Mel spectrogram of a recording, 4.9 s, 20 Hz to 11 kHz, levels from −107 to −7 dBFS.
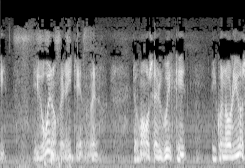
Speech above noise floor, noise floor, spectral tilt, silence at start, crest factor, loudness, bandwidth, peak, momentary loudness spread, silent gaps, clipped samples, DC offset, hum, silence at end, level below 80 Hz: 20 dB; -33 dBFS; -6 dB/octave; 0 s; 14 dB; -14 LUFS; 7.2 kHz; 0 dBFS; 18 LU; none; under 0.1%; under 0.1%; 50 Hz at -40 dBFS; 0 s; -38 dBFS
